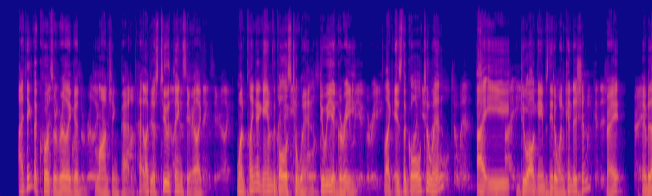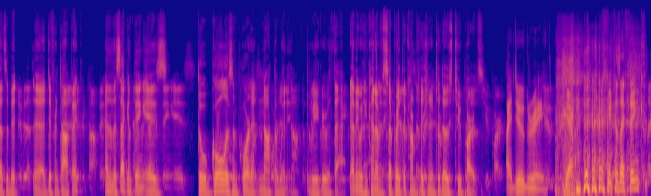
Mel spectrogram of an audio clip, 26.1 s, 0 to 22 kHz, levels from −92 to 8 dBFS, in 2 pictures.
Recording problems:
echo of what is said; noticeable; throughout; 550 ms later, 15 dB below the speech

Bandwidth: 17.5 kHz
